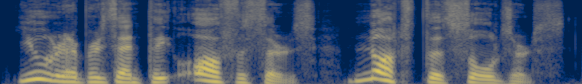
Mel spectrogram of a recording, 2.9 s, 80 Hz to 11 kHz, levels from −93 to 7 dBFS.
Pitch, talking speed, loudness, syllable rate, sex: 160 Hz, 145 wpm, -18 LUFS, 4.9 syllables/s, male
